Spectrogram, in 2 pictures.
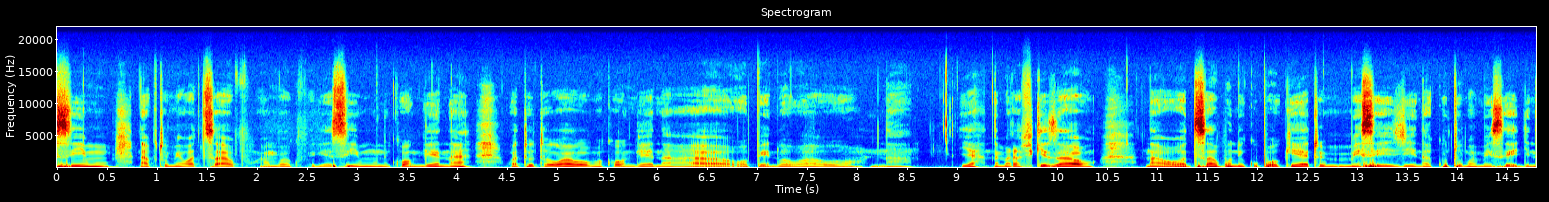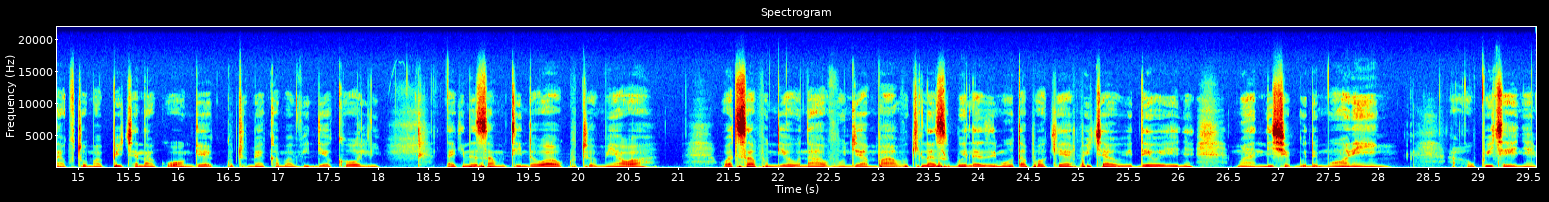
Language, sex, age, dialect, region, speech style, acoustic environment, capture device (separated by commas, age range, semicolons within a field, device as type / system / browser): Swahili, male, 18-24, Kenya - Nairobi Sheng-influenced, Kenya, relaxed, nature, desktop / Windows / Chrome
